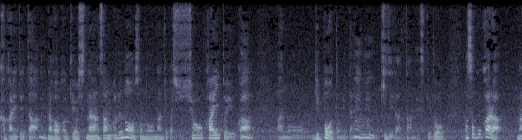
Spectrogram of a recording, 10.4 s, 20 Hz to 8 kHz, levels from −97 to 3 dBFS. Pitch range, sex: 110-155 Hz, male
